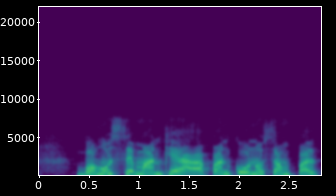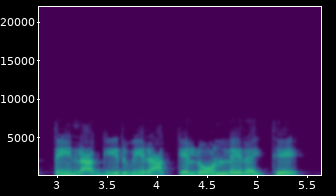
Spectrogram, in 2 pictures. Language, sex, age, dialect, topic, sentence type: Chhattisgarhi, female, 18-24, Eastern, banking, statement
